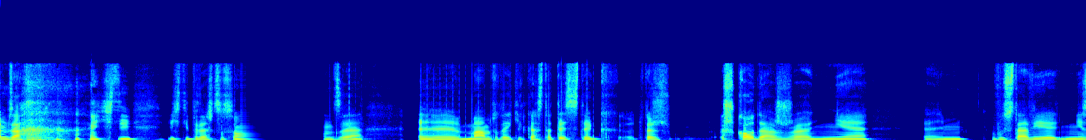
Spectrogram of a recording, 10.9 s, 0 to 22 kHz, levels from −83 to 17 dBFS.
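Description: Speech over a call path, with the top end stopping around 12 kHz the way Opus tends to. From 2.09 to 7.28 s there are periodic USB or driver dropouts: roughly a millisecond of silence every 64 ms, around seventy regular ticks riding on the sound. At 2.41 to 3.26 s there's a call audio freeze, likely from held-up packets draining the jitter buffer. The last sound smears into a fading buzz, then goes about 0.59 s silent before picking up where it stopped, so nothing is lost but things end up about 0.83 s later. Then from 8.98 to 10.83 s a jitter buffer speed-up kicks in, snipping pitch-period chunks to play at 144% speed without changing pitch, so the talking sounds rushed as roughly 0.7 s gets trimmed out.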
